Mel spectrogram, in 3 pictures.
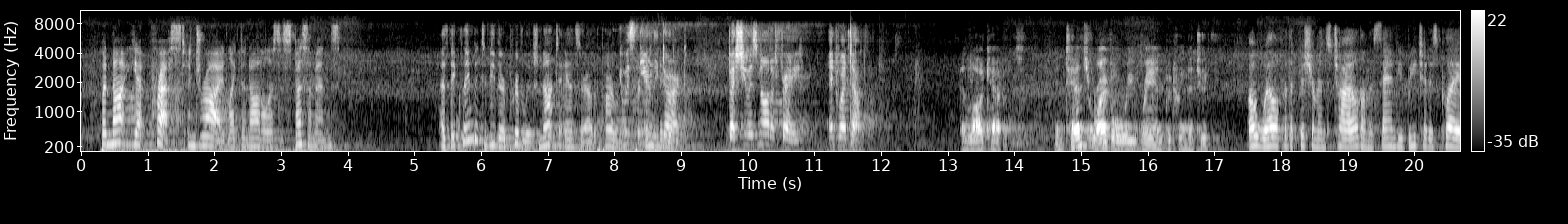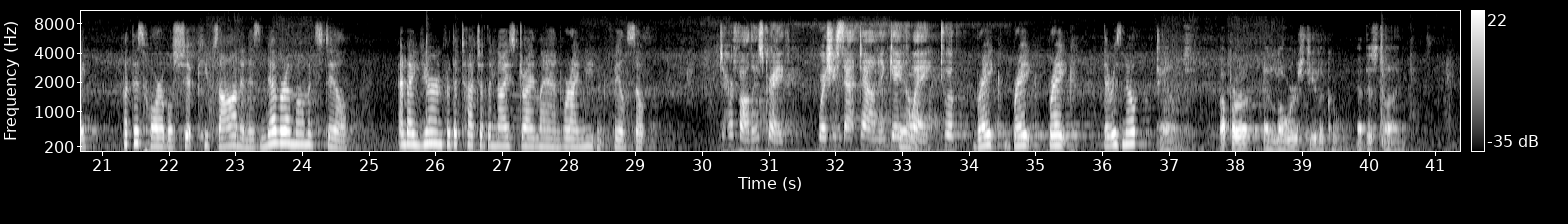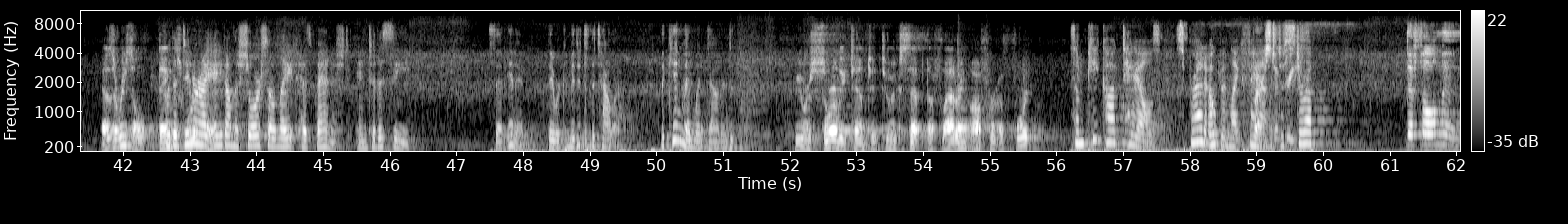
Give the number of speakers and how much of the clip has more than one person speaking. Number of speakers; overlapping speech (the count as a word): five, about 7%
